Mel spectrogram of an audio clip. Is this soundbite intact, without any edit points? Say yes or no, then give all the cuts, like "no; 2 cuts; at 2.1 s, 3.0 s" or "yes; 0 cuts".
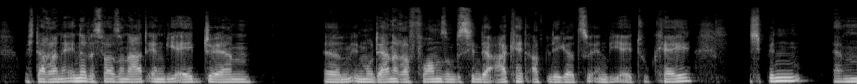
yes; 0 cuts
